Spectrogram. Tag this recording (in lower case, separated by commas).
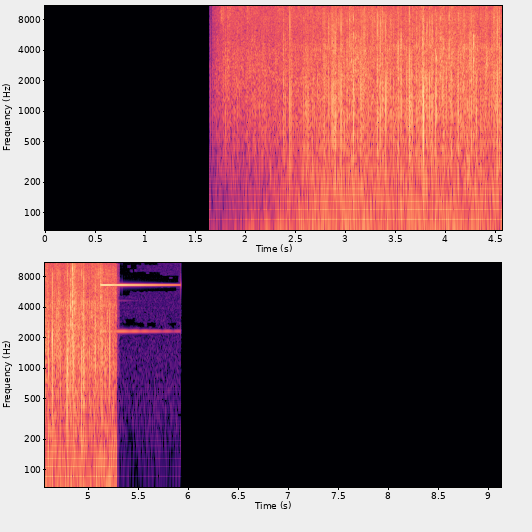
rain, rain on surface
